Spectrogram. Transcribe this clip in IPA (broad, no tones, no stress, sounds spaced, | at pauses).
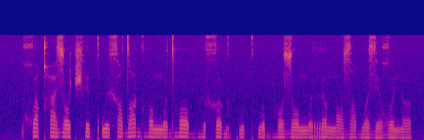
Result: χʷ e qʰ e z ɔ t͡ʃʰ e kʷʼ e x ə dˤ ə ɡʱ ɔ ŋʷ ʌ dʱ ɔ bʱ ə x ʌ ɡ ə kʷ e kʷʰ ʌ bʱ ɔ z ɔ ŋʷ ʌ r ʌ ŋ ɔ zˤ e b ʌ z e ʁʷ e n ʌ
